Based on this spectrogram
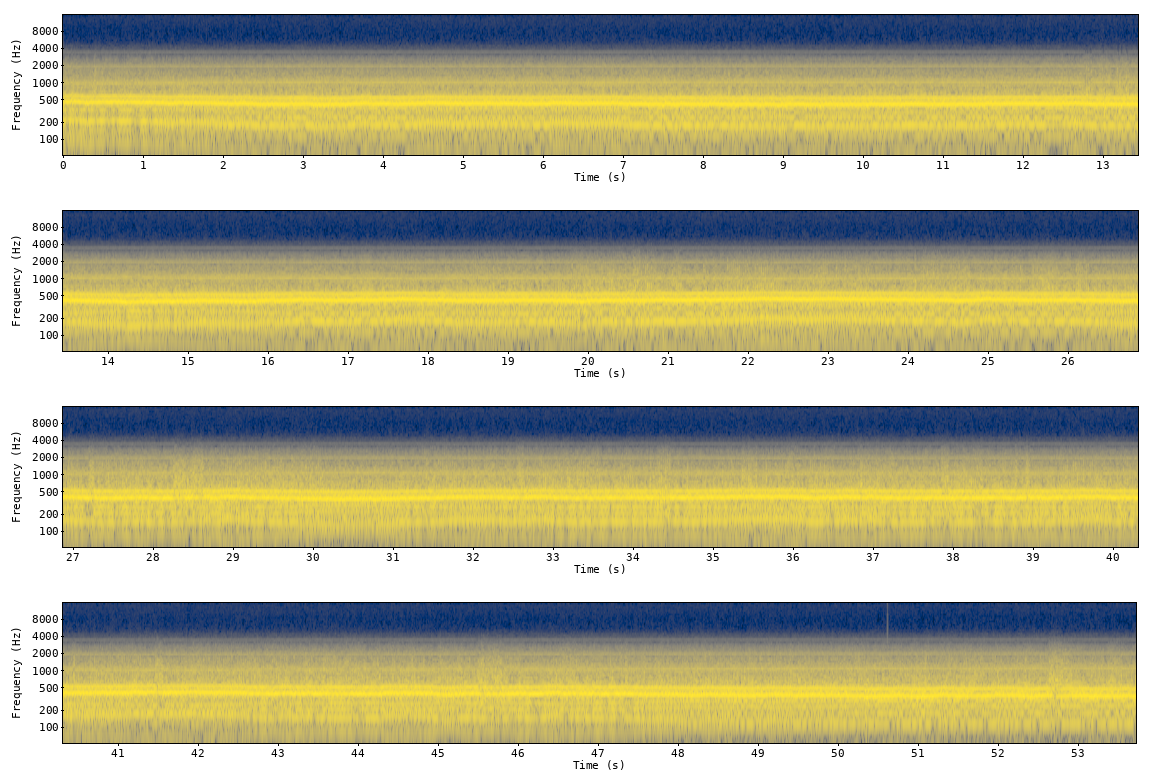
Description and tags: Various recordings of different data transmissions over shortwave or HF radio frequencies.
